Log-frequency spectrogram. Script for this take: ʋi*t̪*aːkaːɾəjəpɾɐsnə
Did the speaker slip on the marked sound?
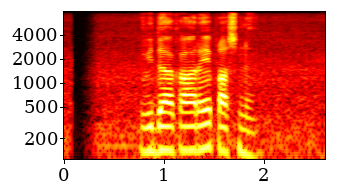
yes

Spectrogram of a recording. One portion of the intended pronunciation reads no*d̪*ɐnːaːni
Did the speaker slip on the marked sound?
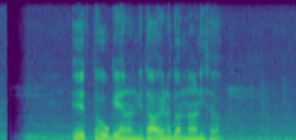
no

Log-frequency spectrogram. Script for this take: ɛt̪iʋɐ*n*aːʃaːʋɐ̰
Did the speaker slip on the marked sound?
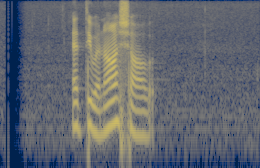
no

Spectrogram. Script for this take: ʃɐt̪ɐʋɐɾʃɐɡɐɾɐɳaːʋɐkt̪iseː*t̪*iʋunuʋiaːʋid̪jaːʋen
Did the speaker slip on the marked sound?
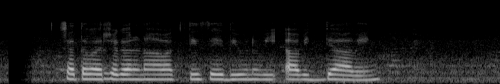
yes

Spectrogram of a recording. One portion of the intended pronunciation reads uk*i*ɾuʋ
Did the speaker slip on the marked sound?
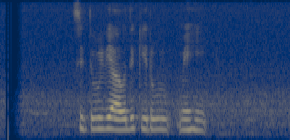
no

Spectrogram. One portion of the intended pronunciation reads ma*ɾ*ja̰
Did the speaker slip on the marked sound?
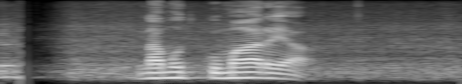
no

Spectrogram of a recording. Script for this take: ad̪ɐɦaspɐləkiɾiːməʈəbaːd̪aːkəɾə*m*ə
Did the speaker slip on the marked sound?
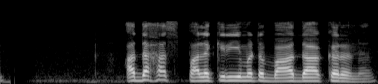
yes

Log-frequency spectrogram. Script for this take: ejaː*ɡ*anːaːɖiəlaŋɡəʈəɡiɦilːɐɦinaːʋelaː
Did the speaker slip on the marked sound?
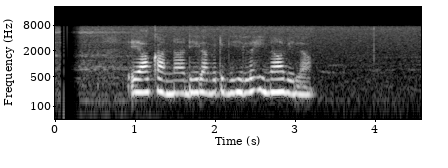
yes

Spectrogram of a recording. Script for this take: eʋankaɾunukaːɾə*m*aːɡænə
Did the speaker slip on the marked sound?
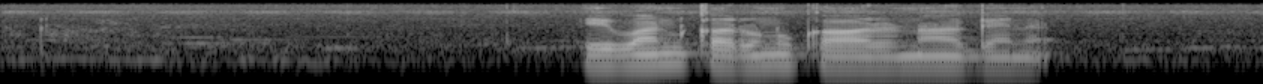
yes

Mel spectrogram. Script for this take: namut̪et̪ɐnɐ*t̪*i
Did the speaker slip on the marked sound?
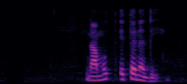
yes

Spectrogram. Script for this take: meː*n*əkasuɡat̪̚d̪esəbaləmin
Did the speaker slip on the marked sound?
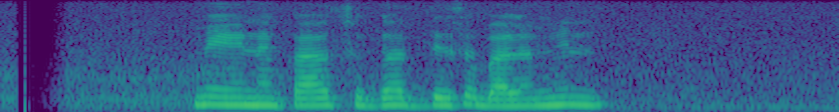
no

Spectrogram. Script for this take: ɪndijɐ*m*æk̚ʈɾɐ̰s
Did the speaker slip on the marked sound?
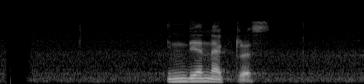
yes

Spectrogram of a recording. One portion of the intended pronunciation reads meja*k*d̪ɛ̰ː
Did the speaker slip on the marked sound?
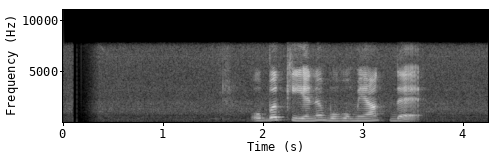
no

